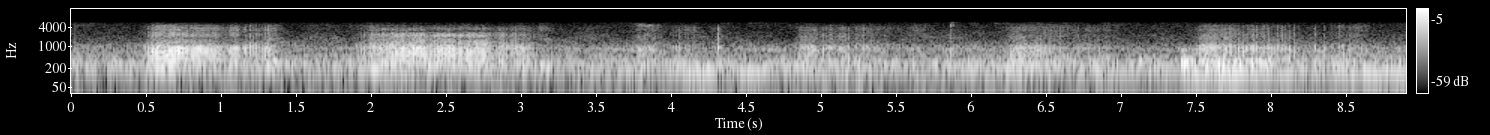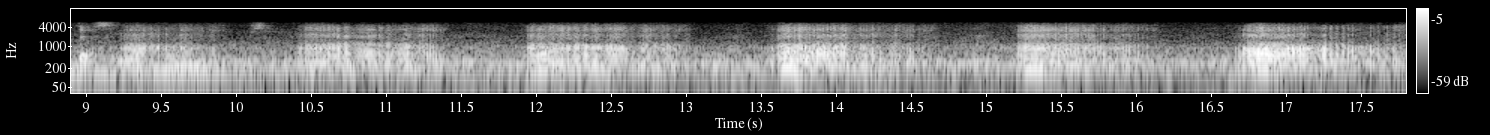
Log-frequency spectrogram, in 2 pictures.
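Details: Rough, rhythmic snoring that rises and falls about every two to three seconds, roughly twenty breaths a minute; snoring.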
